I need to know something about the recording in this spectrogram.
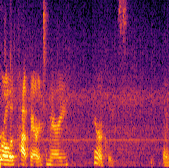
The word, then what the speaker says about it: Heracles: So she left her role of cupbearer to marry Heracles.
